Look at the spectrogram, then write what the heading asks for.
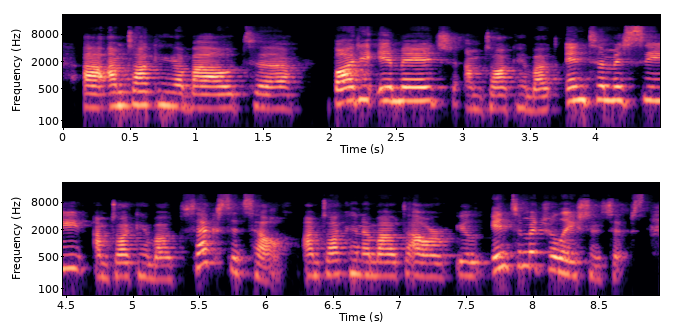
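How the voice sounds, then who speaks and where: A woman's medium-pitched voice with a non-native accent, bright and sharp in tone, lively in intonation, at a moderate pace with hardly any pauses. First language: not English. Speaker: podcast host. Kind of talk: podcast interview.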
